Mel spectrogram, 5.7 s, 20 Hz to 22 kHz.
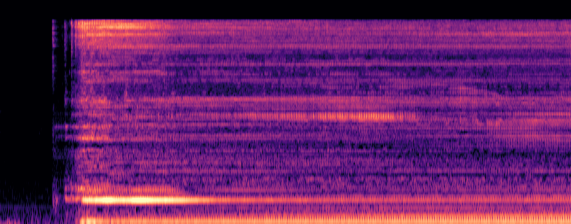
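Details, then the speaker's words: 1965 Fedders Weather Wheel air conditioner, repainted Tecumseh AJM15-94 compressor, thermostat tested after cleaning, microphone near compressor: silence then clean steady hum, no knocking; normal compressor start and run. "music to the ears [Laughter] all right worked out like a charm guys"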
